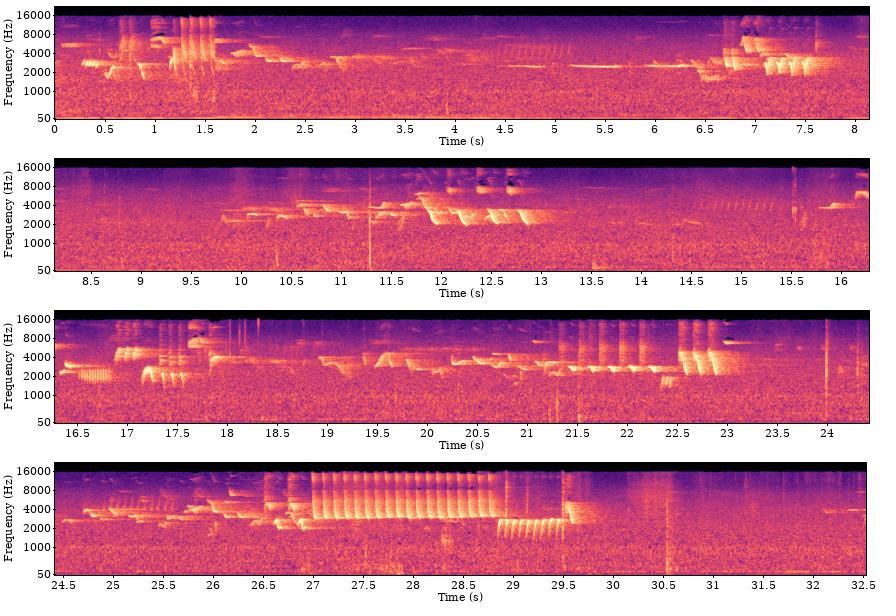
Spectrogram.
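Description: A songbird singing loud, varied high-pitched phrases of a few seconds each, with short pauses between them; near the end a long, rapid trill.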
